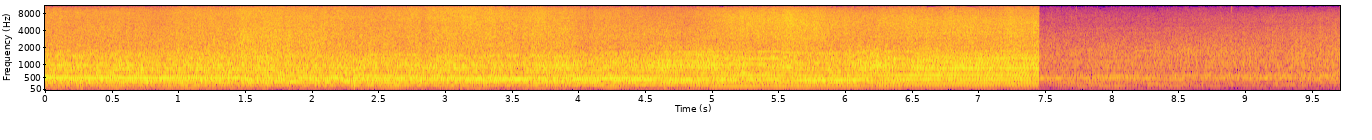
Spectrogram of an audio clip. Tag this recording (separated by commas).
Motorboat, Boat, Vehicle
